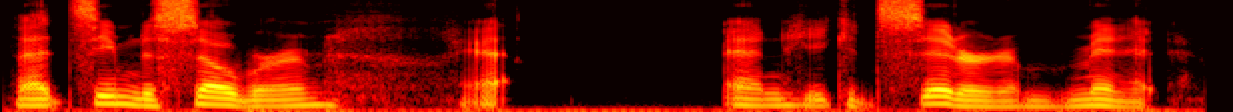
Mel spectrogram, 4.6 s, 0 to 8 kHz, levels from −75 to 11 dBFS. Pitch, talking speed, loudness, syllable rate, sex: 120 Hz, 130 wpm, -19 LUFS, 5.3 syllables/s, male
